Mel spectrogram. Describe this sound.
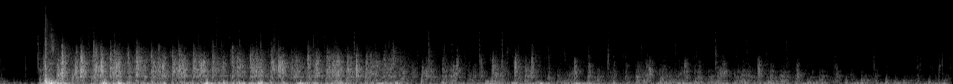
Sound for a spaceship or Prison.
abstract, space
